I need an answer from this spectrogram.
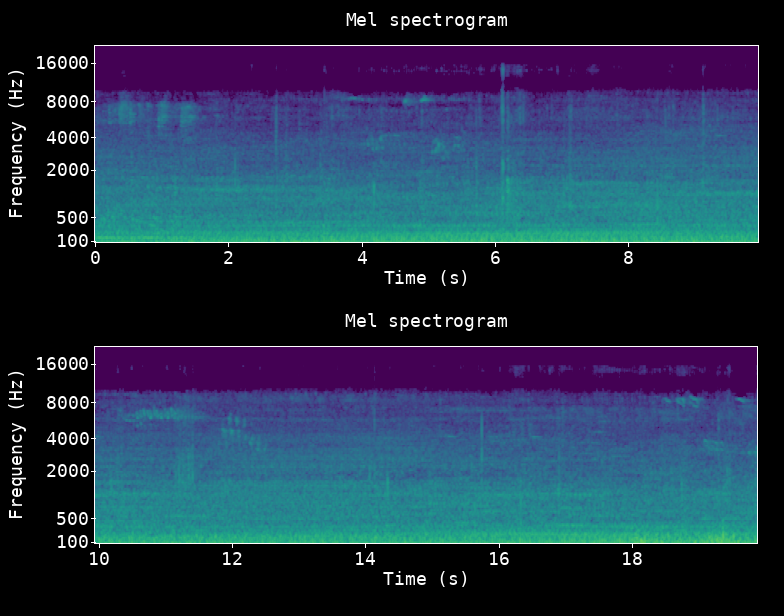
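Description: MINI Cooper S's turbocharged four-cylinder engine idling steadily, a little louder near the end at the twin centre exhaust.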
